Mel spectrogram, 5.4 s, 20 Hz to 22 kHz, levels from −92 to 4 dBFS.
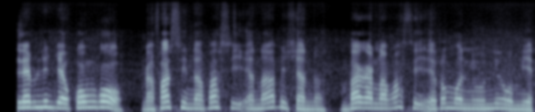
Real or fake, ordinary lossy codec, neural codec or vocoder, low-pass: fake; none; codec, 44.1 kHz, 7.8 kbps, DAC; 19.8 kHz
